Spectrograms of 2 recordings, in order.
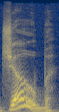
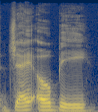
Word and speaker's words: Job: looks just like the word job but they pronounce it job i know look there should be an e on the end or something job but it's uh j-o-b job all right then psalms and it looks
